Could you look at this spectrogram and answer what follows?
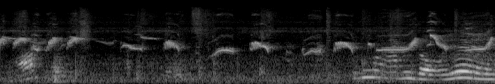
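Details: Tame 'ngũ trường' Chinese hwamei, described as a good fighter: clear whistled phrases rising and falling, followed by a stretch of lower, layered wavering tones near the end.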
